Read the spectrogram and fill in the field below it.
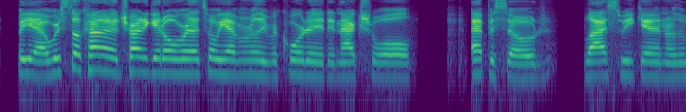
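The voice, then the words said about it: Hoarse, sick-sounding raspy voice. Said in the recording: “we've been sick for the past week and a half ... You can probably tell by your voice. ... I sound like a 70-year-old smoker. ... Cat lady.”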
